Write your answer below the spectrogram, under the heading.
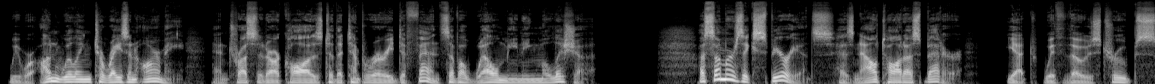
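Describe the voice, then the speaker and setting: A man's voice: fairly low pitch, no echo, studio quality. A man giving a dramatic reading of a historical pamphlet as formal oratory, with emphatic, rhetorical delivery.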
